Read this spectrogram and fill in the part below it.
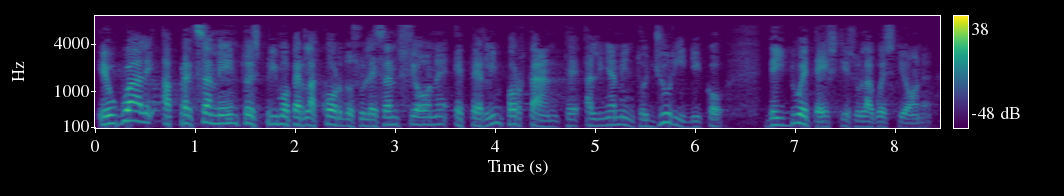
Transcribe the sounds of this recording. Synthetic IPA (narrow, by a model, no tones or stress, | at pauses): ɛuɡwaːlɪʔapːɾet̪sːament̪oespɾiːmoperlakːɔrd̪osulːesant̪sjɔːnɪʔːpːerlimport̪ant̪ɪʔalːiɲament̪od͡ʒuɾiːd̪ikod̪ejd̪uːet̪ɛst̪isulːakwest̪jɔ̰ːnɪ̰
